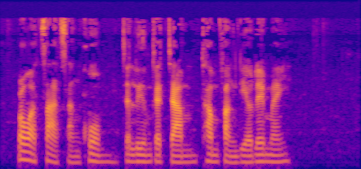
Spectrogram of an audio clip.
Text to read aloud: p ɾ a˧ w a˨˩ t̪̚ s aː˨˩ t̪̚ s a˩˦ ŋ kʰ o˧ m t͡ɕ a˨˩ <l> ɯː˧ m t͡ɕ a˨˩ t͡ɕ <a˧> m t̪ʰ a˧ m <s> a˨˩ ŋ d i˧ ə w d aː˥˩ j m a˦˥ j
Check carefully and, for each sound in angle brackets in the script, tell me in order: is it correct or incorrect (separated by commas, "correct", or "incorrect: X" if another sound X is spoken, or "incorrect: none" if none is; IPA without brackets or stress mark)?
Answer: correct, correct, incorrect: f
